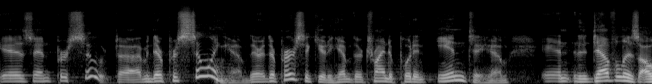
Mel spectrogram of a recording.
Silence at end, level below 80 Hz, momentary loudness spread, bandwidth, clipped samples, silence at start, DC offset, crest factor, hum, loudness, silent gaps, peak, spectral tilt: 0 s; -54 dBFS; 9 LU; 16 kHz; under 0.1%; 0 s; under 0.1%; 20 dB; none; -28 LUFS; none; -8 dBFS; -5 dB/octave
